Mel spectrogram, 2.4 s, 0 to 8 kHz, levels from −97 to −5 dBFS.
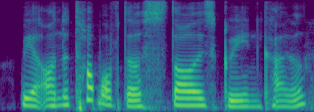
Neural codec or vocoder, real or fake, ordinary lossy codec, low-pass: codec, 16 kHz, 4.8 kbps, FACodec; fake; none; none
